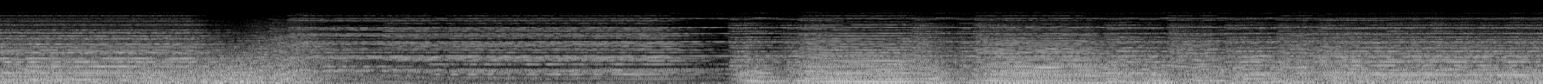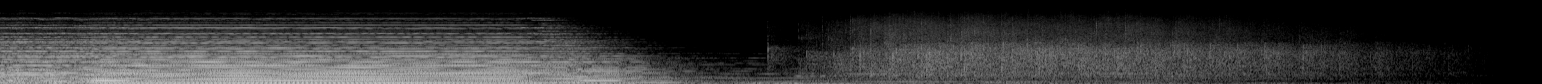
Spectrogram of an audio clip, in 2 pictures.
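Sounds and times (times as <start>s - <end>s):
pipe organ improvisation with glockenspiel stop: 0.0s - 22.0s.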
